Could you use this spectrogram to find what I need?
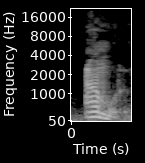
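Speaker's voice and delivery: amor said as A-mor, first syllable high; reversed stress on amor, AH-mor; stress moved to first syllable. Shown as a demonstration. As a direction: hit the A of amor and let mor fall. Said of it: "Se eu invertesse ela".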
